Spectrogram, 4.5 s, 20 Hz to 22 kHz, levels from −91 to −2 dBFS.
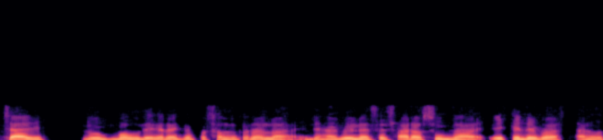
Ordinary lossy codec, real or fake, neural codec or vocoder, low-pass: none; fake; codec, 16 kHz, 2 kbps, FreqCodec, larger model; 5.4 kHz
